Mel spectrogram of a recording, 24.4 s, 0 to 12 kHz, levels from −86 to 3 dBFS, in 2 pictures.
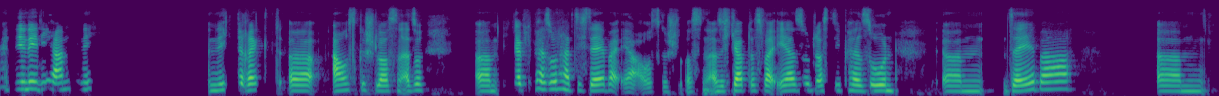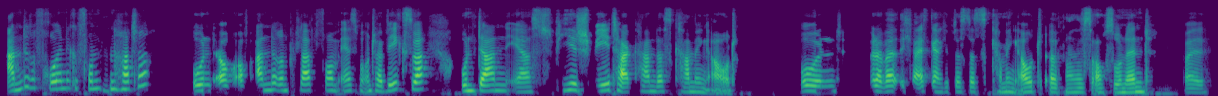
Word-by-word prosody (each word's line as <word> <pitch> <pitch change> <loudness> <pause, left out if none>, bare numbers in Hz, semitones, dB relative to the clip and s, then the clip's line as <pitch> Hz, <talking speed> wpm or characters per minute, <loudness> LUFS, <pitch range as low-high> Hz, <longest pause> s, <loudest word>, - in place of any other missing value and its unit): Ne, 255 - +2
ne, 265 0 +6
die 250 - -10
haben 235 +2 +4
sie 260 -2 -17
nicht 265 - -11 1.2
nicht 215 +3 -6
direkt, 220 0 0
äh, 200 0 +4 0.2
ausgeschlossen, 200 -2 +1
also, 215 +2 -1 0.5
ähm, 190 0 +1
ich - - -36
glaube 230 0 +2
die - - -19
Person 260 0 +1
hat 230 -1 +2
sich 215 - -9
selber 210 +2 +3
eher 160 - -3
ausgeschlossen, 165 +2 -9
also 180 - -1
ich 180 - -6
glaube, 205 0 +7
das 200 0 -7
war 190 - +4
eher 205 +1 +3
so, 220 +2 -8
dass 185 -2 -2
die 210 - -14
Person, 200 0 +1 0.5
ähm, 185 0 -4 0.2
selber, 250 +6 +3 0.8
ähm, 185 -1 -3 0.2
andere 300 +8 +2
Freunde 275 -1 -1
gefunden 270 -1 -7
hatte 265 +10 +3 0.5
und 205 -2 0
auch 190 +1 +4
auf 185 - -1
anderen 215 0 +1
Plattformen 215 0 0
erst 200 +1 -6
mal 190 - -7
unterwegs 200 +7 -1
war. 245 0 +8 0.3
Und 200 0 0
dann, 200 +1 +7
erst 165 -2 -4
viel 225 +1 -2
später, 205 -4 +5
kam 175 +2 -4
das 180 0 -4
Coming-out. 160 -1 -2 0.6
Und 185 0 0 0.3
oder 190 -2 +4
we 185 0 +5
ich - - -12
weiß - - +2
gar 175 - +2
nicht, 160 - -12
ob - - -21
das 170 -1 -7
das 165 -1 -6
Coming-out 165 +1 0
ob 155 -1 +1
man 150 +1 -5
das 155 0 -3
auch 145 - 0
so 145 - -2
nennt, 150 +3 +1 0.3
weil 140 -2 -4
200 Hz, 180 wpm, -25 LUFS, 180-225 Hz, 1.2 s, war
